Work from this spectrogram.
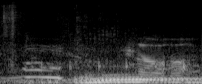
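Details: Khillar young bull, a main attraction at the Pusegaon fair in India, about 18 months old: deep, pulsing low bellow that swells and holds for over a second, following brief human speech, with voices of people nearby.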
